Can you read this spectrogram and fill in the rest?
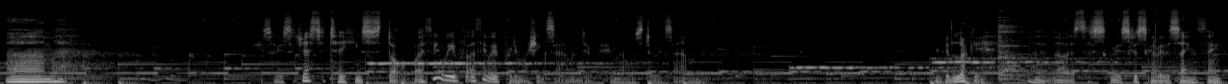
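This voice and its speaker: A man's voice: deep voice, sing-song, normal speed, gravelly, pauses often, over loud music. A man hosting a gaming video, giving casual let's-play commentary and thinking his choices through aloud. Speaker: gaming channel host.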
